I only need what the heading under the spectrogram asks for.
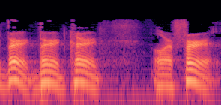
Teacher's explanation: So in all those words, the vowel is actually the R. · Term: the vowel R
